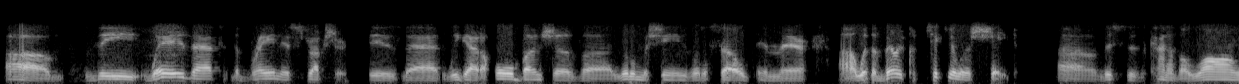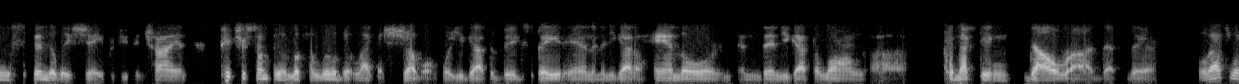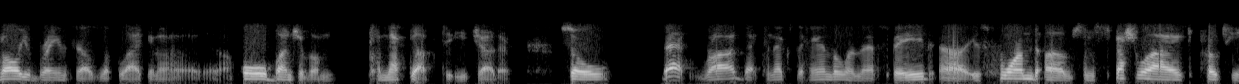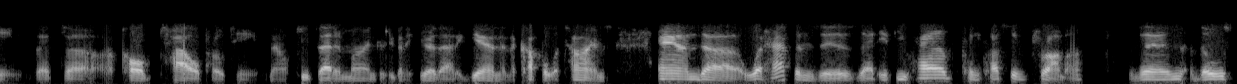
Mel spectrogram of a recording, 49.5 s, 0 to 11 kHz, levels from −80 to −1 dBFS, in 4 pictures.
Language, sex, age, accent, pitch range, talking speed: English, male, 50-69, American, 80-105 Hz, 185 wpm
